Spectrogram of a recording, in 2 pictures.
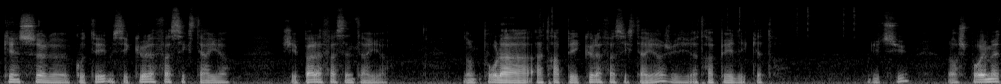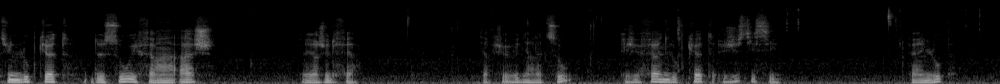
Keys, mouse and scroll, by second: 5.7 right click, 7.5 shift+right click, 8.2 shift+right click, 8.7 right click, 12.8 middle click, 14.7 scroll down 1, 15.1 shift+scroll up 1, 15.2 shift+middle click, 15.7 shift+scroll down 1, 16.2 middle click, 16.9 scroll down 1, 18.1 click, 19.9 alt+right click.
